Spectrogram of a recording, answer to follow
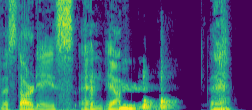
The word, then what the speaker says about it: Astartes: The one that I fucked up a lot in the early podcast was Astartes. Because- Astrades. Because I'm a Dune guy and House Atreides. So Of I would course, do Atreides instead of Astartes.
